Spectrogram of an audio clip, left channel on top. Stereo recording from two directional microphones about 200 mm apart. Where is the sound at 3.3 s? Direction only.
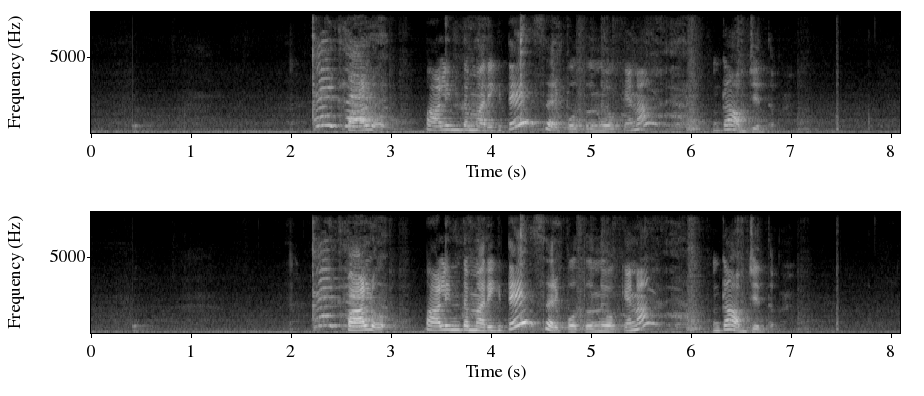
40° right (ahead or behind).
